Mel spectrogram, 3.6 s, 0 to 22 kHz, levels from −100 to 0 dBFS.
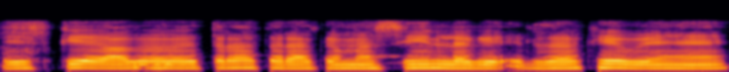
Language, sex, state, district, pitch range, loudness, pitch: Hindi, male, Jharkhand, Sahebganj, 160-170 Hz, -16 LUFS, 160 Hz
